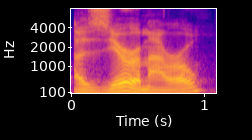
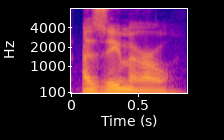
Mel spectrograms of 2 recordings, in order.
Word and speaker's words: Azumarill: Mareep, Flaffy, Ampharos, Blossom, Marill, Azurimaril. Azumarill. Right. It's weird. Listen. Yeah. It's listen, right? Look, listen, as children, you pronounce stuff however you thought you saw it, right?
